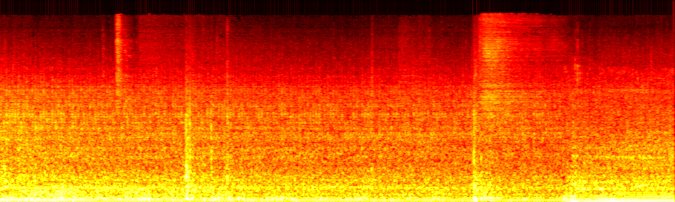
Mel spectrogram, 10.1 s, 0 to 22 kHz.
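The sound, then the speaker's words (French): The engine of a number 103 bus rumbles steadily, with a brief sharp hiss of air brakes releasing near the end. No one speaks. “Bon, allez, venez, suivez-moi, on va prendre d'abord le train, direction Paris, et ensuite le bus numéro 103, et on descendra à l'arrêt cimetière de Thiers.”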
